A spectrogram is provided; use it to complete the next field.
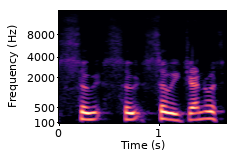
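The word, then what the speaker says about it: sui generis: and everything else bit of Latin for you su su su generous is how it's pronounced which are locations that are unique in themselves and if you go to useclass deco.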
